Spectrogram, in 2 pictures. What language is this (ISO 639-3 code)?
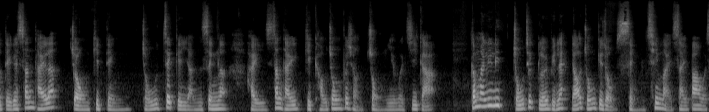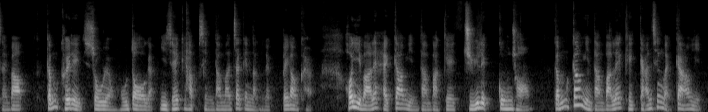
zho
